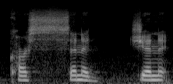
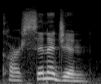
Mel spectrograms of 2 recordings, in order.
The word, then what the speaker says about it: carcinogen: Sorry to bring up the big C, but like alcohol is a proven carogenic. Oh my god, I can never pronounce that word. Carcinogen. No, carcinogen.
